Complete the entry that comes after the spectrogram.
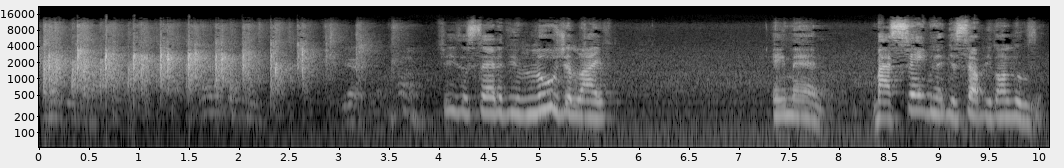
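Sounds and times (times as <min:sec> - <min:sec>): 
audience clapping hands: 0:00.0 - 0:03.4
speech: 0:04.0 - 0:05.8, 0:07.3 - 0:10.0.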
